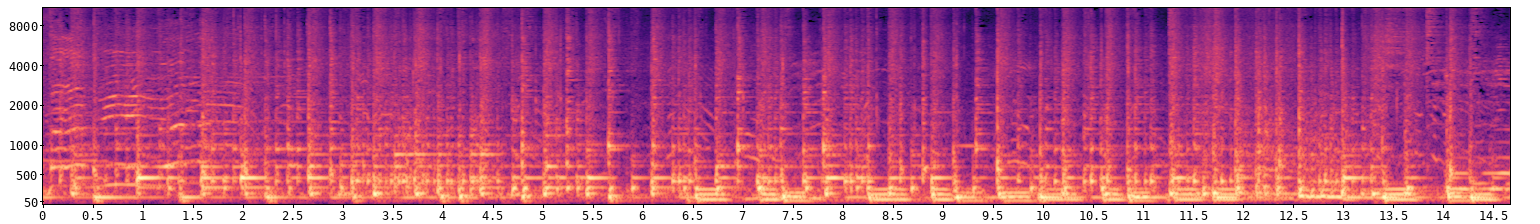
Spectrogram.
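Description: Live percussion ensemble: darbuka and djembe played by hand in a fast, dense rhythm over a drum kit, with a melody line in the first couple of seconds. A low bass guitar line comes in about six and a half seconds in.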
